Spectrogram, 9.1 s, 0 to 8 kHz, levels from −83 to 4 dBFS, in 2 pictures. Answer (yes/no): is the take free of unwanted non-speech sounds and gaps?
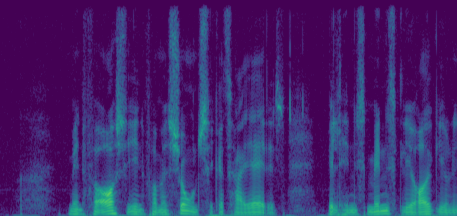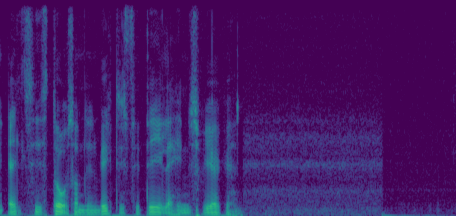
yes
